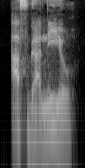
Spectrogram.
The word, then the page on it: Afghanistan: American English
